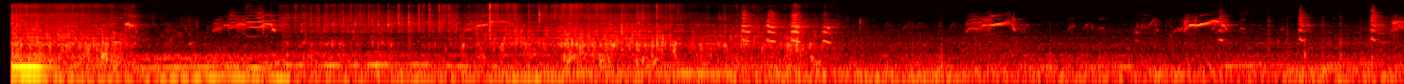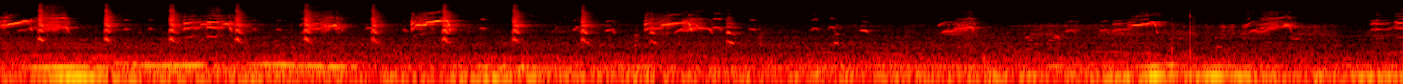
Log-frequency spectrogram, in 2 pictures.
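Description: Coots fighting on the water: heavy splashing and wing-beating for about the first eight seconds, loudest at the very start. Then a long run of short, sharp bird calls about every half second, over a steady low rumble.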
